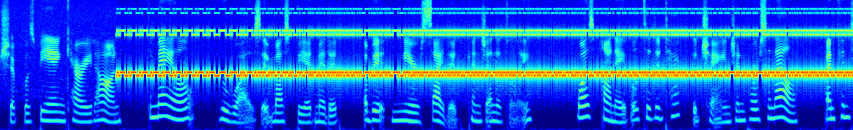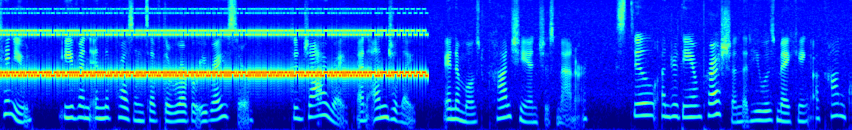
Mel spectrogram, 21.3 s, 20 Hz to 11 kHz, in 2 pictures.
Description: NAVTEX (SITOR-B), 100 baud, 170 Hz shift, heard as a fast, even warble, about 1700 Hz centre, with speech in English. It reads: ZCZC YL85 FIRING EXERCISE 21 2300 UTC WITHIN 3 NM OF 55-58N 112-47E. NNNN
